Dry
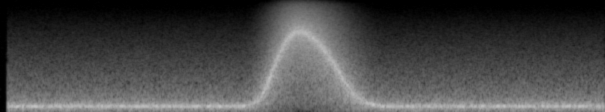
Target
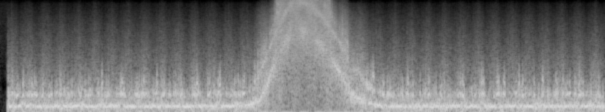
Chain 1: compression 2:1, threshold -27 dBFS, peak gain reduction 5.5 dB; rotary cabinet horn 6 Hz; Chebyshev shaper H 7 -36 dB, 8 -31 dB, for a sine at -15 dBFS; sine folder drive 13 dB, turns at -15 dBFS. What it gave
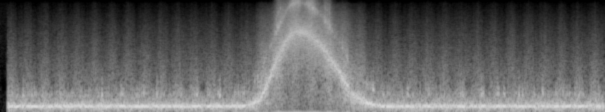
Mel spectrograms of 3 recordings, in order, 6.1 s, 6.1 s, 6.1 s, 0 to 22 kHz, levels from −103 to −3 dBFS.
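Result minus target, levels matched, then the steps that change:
sine folder: distortion -12 dB
change: sine folder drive 20 dB, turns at -15 dBFS

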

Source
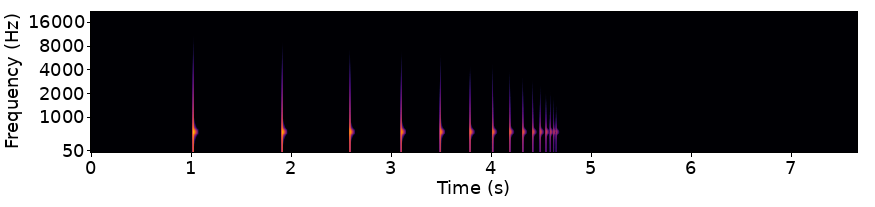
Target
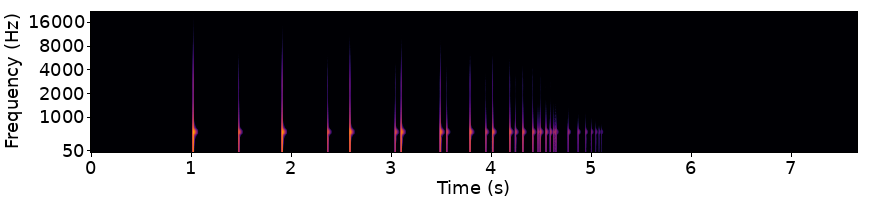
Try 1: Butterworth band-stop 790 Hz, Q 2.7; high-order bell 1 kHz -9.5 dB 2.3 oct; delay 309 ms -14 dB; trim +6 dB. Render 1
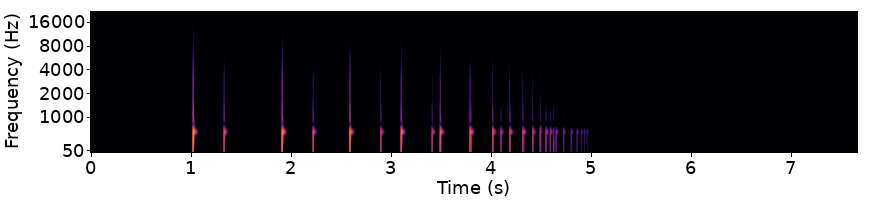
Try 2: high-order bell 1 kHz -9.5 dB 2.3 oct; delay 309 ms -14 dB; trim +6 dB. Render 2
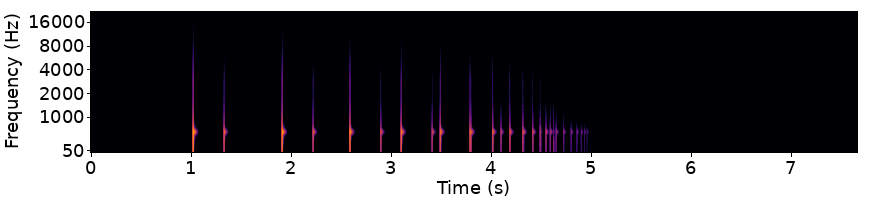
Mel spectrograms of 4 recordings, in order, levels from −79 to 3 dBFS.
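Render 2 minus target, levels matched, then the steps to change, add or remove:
echo 145 ms early
change: delay 454 ms -14 dB

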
